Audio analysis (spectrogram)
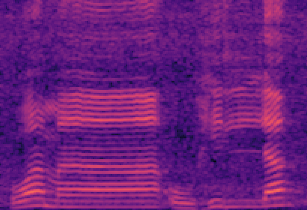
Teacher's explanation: ہاں کو ایک الف کی مقدار میں کھینچ کر پڑھیں کیونکہ ہاں کے نیچے کھڑی حرکت ہے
